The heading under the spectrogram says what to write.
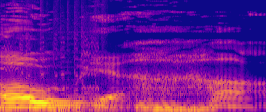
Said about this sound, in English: It sounded like a yawn.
